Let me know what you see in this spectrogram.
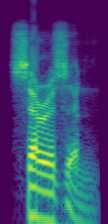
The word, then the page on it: ceresin: American English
